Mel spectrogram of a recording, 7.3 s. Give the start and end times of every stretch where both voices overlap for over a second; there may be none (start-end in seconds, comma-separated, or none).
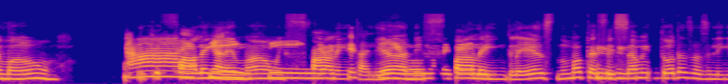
1.4-5.0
